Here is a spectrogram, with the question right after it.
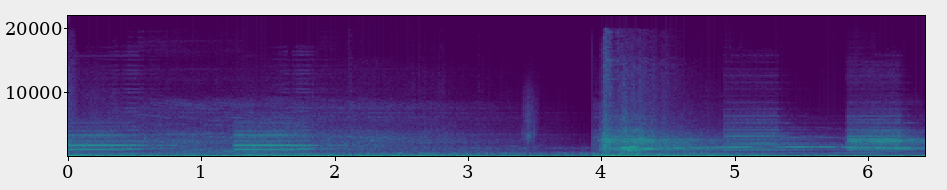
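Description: A security alarm blares in Zenless Zone Zero, loud, wailing alarm tones repeating over a heavy electronic score with a sudden burst of noise midway, and no talking.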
